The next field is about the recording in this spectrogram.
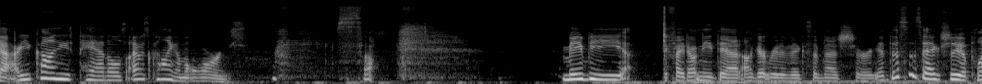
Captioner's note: laughs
